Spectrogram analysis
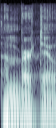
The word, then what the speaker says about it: Humberto: offense in yeah sure cuz he works fast Umberto Carrillo versus Andrade somebody in comments at some point said that I'm pronouncing with an H I've never pronounced Umberto with an H yes it's I mean I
